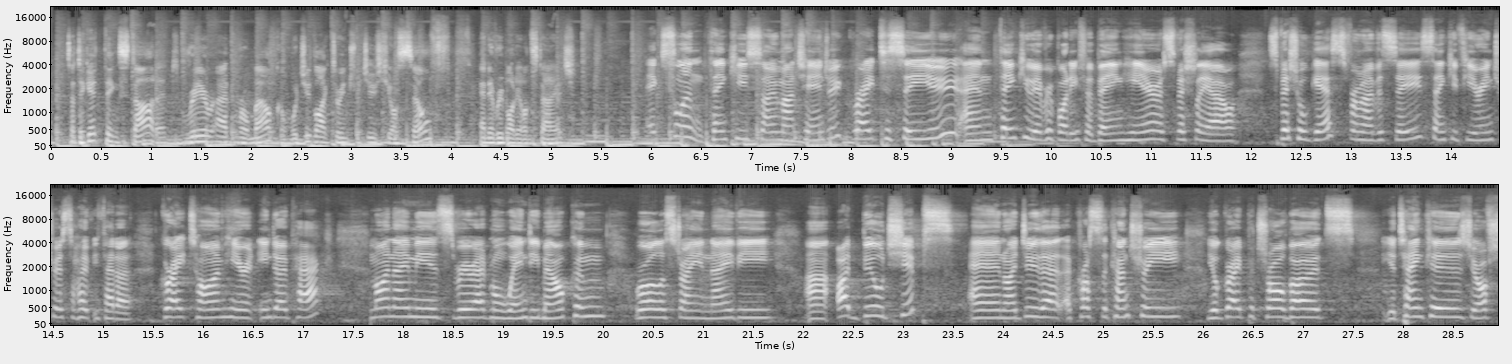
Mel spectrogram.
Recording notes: live interview at the Indo-Pacific Sea Power Conference in Sydney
